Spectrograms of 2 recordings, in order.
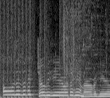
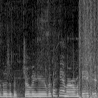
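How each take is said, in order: First: Urgent. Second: Said in the usual way. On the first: Real, not acted. Urgent alert in game.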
